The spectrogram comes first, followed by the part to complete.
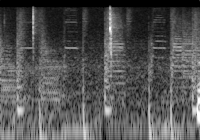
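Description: Soft background music with a few light clicks from a GoStrike Maverick SW spinning reel's bail being flipped over and snapping shut by hand.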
